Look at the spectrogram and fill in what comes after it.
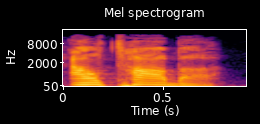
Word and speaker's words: Altaba: Also, as Verizon will be purchasing Yahoo's core business, the remaining investment company that won't be going to Verizon will be renamed I almost said it wrong. It's like instinctive to say it wrong. Altaba, which kind of sounds like it could be Altbaba because in a former life it was Alibaba.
